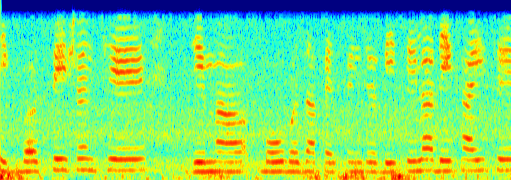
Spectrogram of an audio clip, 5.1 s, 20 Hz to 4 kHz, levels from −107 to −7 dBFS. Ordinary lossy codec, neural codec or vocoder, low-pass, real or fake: none; none; 3.6 kHz; real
